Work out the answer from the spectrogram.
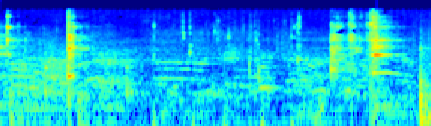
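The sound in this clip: Ice chinks against a glass as a double bourbon on the rocks with a twist of lemon peel is poured, a few bright clinks standing out over low, scattered clatter.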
